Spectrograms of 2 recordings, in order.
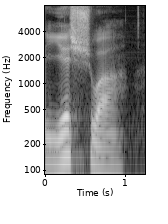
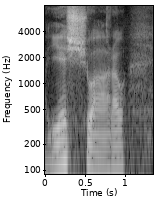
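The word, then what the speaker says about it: ישוע: 예슈아. 요게 시리아 또 아람어 예수님의 모국어예요. 예슈아라고 예수님 본토 발음은 예슈아죠.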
